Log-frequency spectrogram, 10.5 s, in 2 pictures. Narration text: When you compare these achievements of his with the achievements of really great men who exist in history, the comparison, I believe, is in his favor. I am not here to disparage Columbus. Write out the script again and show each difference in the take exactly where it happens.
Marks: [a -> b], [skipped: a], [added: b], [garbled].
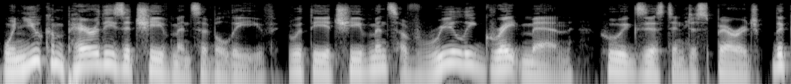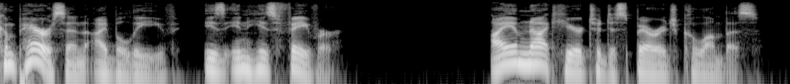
When you compare these achievements of [his -> believe] with the achievements of really great men who exist in [history, -> disparage] the comparison, I believe, is in his favor. I am not here to disparage Columbus.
